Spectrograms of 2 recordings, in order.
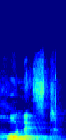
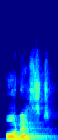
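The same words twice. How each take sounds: First: The word starts with an audible h sound. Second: The word starts without an h sound. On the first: The speaker calls it wrong. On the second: The speaker calls it right.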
